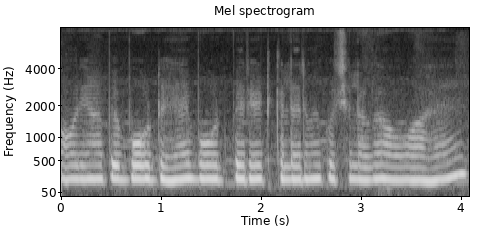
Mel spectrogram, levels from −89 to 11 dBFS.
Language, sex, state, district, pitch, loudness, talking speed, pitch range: Hindi, female, Haryana, Rohtak, 210 Hz, -13 LUFS, 205 wpm, 205-215 Hz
